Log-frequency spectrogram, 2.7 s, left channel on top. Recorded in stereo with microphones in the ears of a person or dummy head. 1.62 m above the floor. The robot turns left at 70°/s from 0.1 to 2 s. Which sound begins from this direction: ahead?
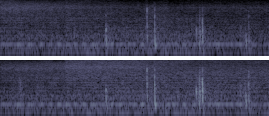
A drone, at 0.0 s.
